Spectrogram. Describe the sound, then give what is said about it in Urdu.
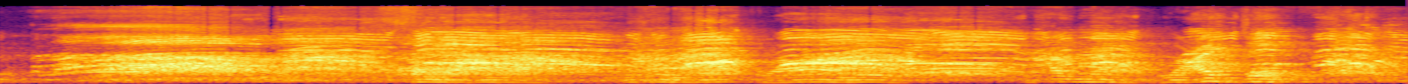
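A large crowd loudly recites salawat on the Prophet Muhammad in unison, many voices chanting together in rising and falling phrases that swell and briefly dip, continuing steadily for about ten seconds. “ایک صلوات تو محمدی پسند ذرا بھیجے نا.”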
